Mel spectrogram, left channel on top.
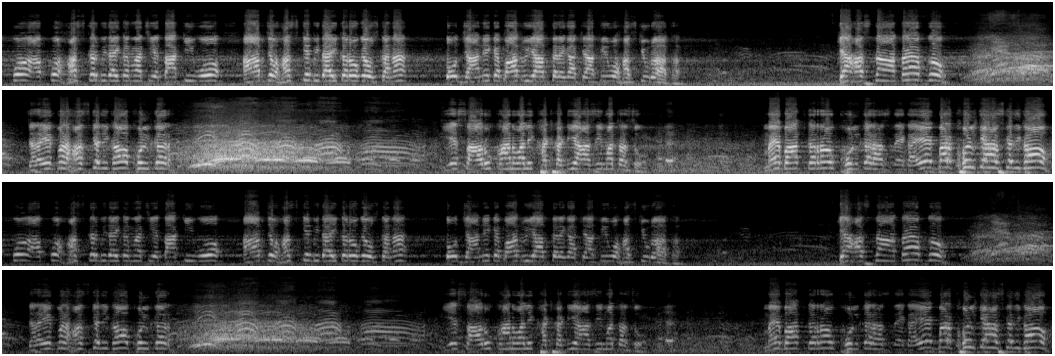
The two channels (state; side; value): quieter; right; 11.6 dB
